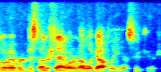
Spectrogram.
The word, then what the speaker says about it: oligopoly: into Oleg a police no it is not pronounced Oleg a Poli alright you can't I guess you want a tow case right okay so oligopoly just like an oligarchy the return Olli just means a few so what we're gonna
